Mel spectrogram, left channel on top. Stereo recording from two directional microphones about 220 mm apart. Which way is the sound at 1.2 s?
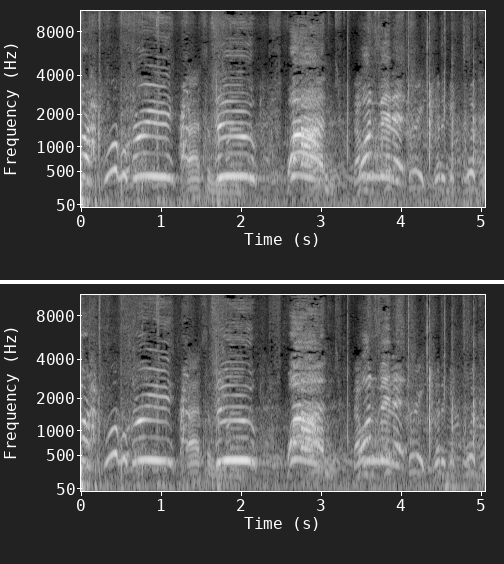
50° left (ahead or behind).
